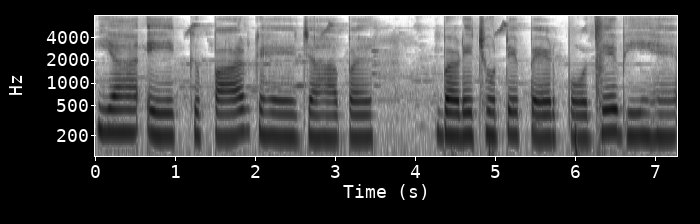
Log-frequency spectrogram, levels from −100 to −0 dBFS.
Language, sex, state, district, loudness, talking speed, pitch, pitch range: Hindi, female, Uttar Pradesh, Lucknow, -18 LUFS, 100 wpm, 200 Hz, 190-210 Hz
